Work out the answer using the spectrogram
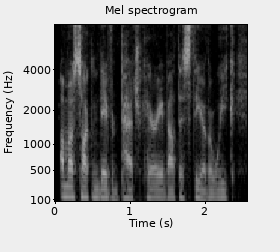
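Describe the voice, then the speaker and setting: A man's voice: lowish voice, steady tone, racing, no echo, studio quality. A man hosting a podcast, talking politics casually with lots of swearing and "you know". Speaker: podcast host.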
